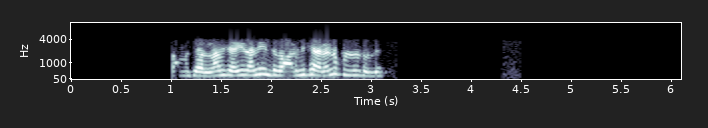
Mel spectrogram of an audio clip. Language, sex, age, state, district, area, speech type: Dogri, female, 45-60, Jammu and Kashmir, Reasi, rural, conversation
